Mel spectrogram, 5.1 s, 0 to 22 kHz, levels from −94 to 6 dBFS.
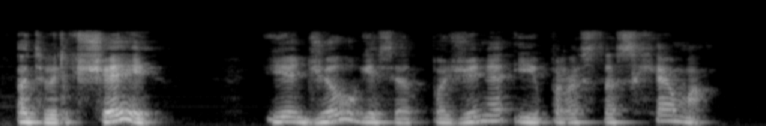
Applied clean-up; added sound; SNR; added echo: none; none; none; none.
